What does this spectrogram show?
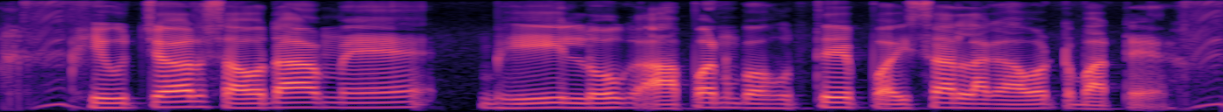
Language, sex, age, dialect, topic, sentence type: Bhojpuri, male, 31-35, Northern, banking, statement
